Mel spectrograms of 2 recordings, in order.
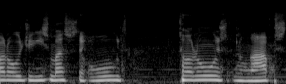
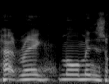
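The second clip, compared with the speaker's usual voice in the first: usual speaking voice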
